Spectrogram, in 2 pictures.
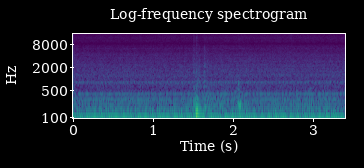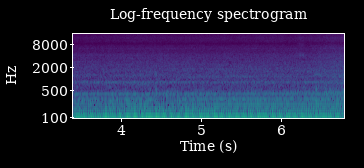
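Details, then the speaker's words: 2003 Honda Civic, first start after a complete engine overhaul prompted by a big oil leak; the oil light went out and the owner expected grumbles, but it has a steady, even low idle with no knocks, ticks or misses: normal idle. "actually, it sounds pretty good. Let's go check the exhaust."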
